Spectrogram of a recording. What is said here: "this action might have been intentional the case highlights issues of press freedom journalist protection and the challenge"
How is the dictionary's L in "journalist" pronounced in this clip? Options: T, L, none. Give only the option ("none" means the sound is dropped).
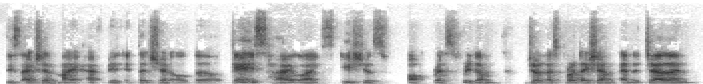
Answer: none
